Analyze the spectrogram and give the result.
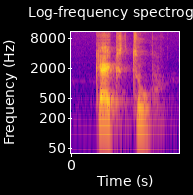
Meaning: inflection of toekijken: 1. second/third-person singular present indicative 2. plural imperative
- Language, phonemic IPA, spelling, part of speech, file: Dutch, /ˈkɛikt ˈtu/, kijkt toe, verb, Nl-kijkt toe.ogg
